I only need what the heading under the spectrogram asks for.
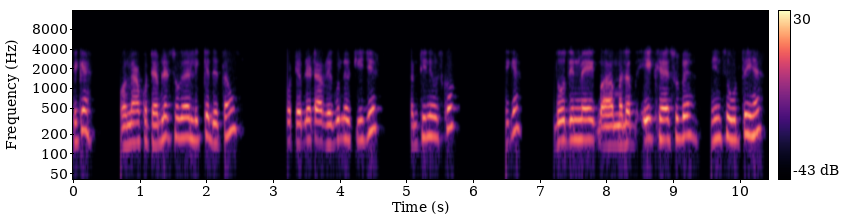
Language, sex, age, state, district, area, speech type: Hindi, male, 45-60, Rajasthan, Jodhpur, urban, conversation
